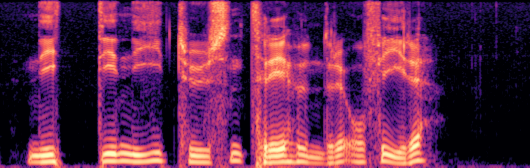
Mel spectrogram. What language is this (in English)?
Norwegian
